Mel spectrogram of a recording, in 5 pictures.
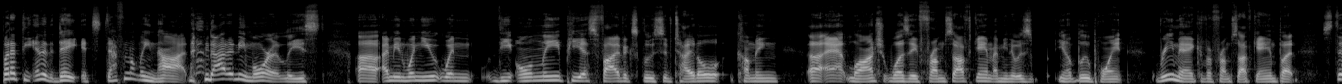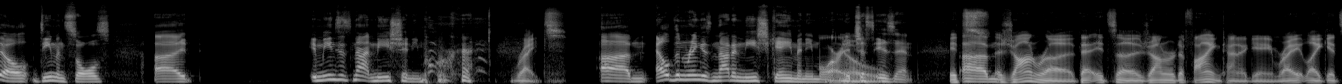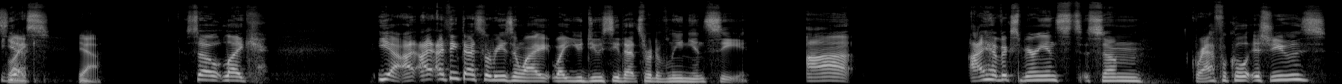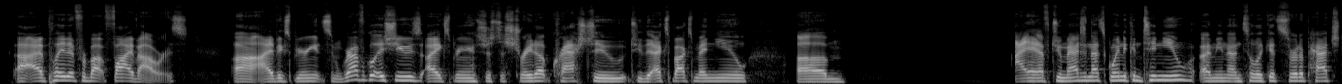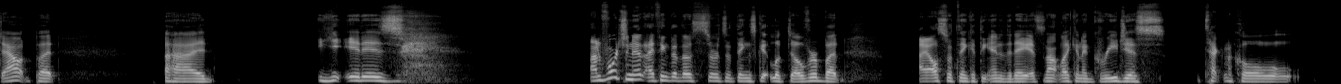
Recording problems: none

